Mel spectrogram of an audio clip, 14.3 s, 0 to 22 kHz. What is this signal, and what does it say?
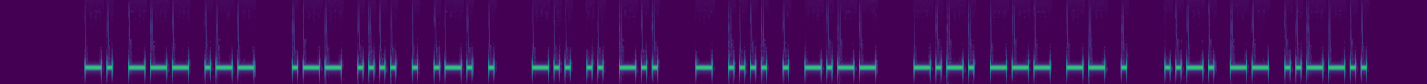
Morse code, heard as a keyed tone, about 22 wpm, 700 Hz. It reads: NOW WHERE DID THEY COME FM?
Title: Sentences from Top 200 Words and Abbreviations 22wpm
